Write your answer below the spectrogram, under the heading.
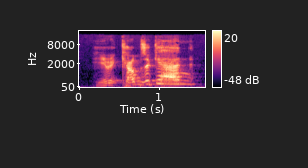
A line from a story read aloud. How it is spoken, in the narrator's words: snarls Zurum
